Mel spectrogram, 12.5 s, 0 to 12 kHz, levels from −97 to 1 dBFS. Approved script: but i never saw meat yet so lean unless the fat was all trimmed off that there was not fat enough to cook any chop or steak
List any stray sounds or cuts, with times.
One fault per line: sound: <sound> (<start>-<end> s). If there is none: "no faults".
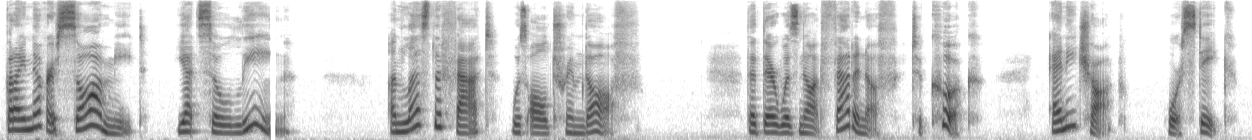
sound: dropout (2.7-2.8 s)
